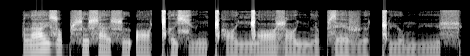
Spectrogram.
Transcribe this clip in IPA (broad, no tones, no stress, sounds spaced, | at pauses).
l a ɪ̯ z ɔ b ɬ ɯ ɬ a ə̯ ɬ ɯ ʔ ɒː ǁʰ ə ɕ yː ɲ ǁʰ ɒ ɪ̯ ŋ͡ǁ ɒː ɮ ɒː ɲ l ə b z ɛ v ʏ ə̯ ǁ y ʊ̯ m yː ɬ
